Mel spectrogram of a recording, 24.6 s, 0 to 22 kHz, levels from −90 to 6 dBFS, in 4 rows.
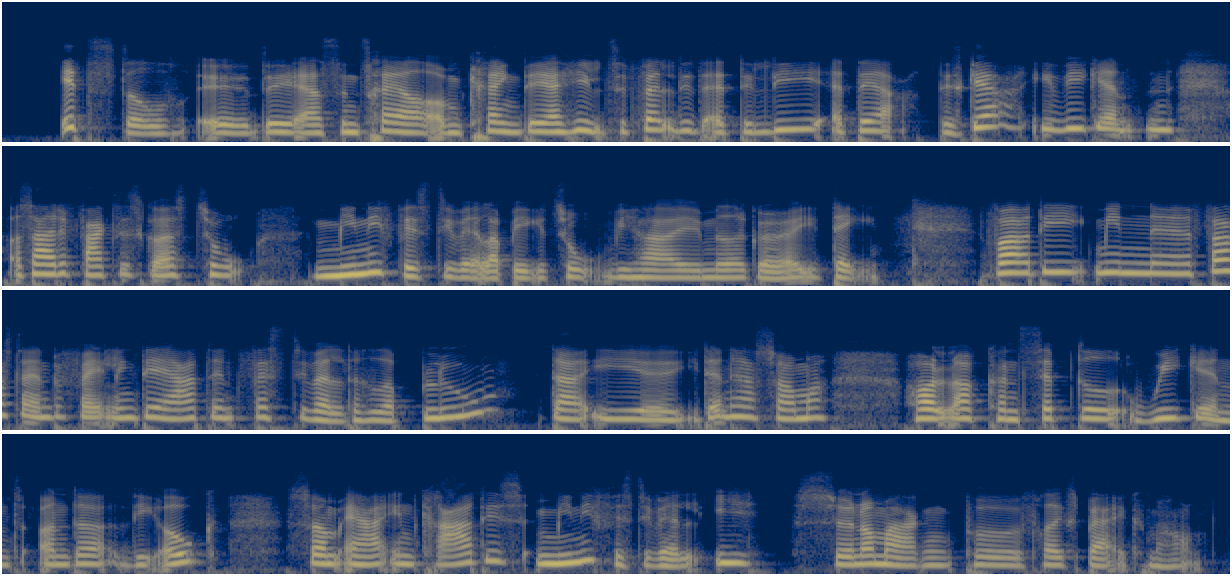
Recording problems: muffled; very; fading above 3 kHz

